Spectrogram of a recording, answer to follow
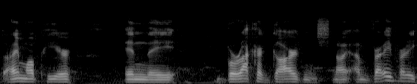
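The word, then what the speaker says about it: Barrakka: that's not we are that's not how it's pronounced so it's Baraka b a r r a k k a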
